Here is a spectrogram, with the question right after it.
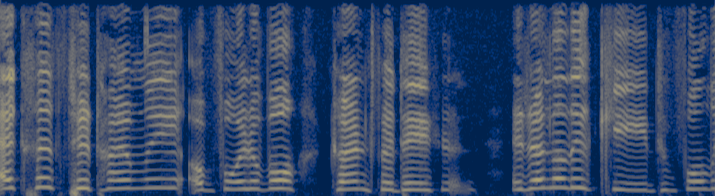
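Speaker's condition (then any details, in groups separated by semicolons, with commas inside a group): Cerebral palsy; from birth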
